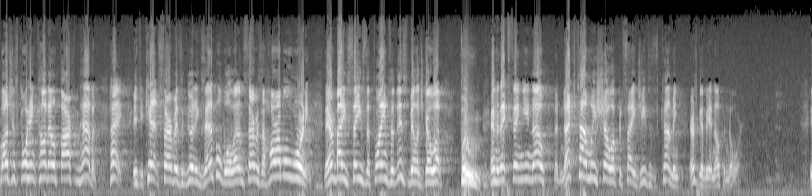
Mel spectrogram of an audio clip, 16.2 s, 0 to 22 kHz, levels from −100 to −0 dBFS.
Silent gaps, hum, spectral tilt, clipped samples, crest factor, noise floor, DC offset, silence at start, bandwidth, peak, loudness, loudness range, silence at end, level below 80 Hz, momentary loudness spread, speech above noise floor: none; none; -2.5 dB/octave; 0.4%; 12 dB; -45 dBFS; under 0.1%; 0 s; 17 kHz; 0 dBFS; -11 LUFS; 7 LU; 0 s; -44 dBFS; 10 LU; 33 dB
